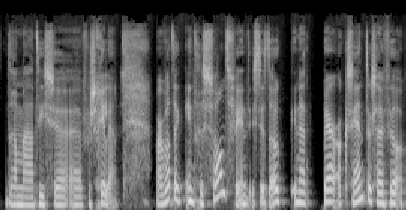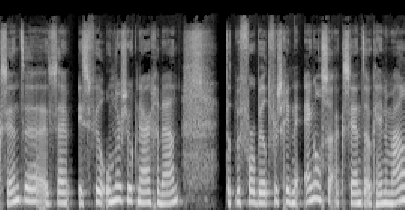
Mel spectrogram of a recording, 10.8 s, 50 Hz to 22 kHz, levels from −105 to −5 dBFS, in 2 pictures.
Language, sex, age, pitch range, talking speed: Dutch, female, 20-39, 175-215 Hz, 175 wpm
